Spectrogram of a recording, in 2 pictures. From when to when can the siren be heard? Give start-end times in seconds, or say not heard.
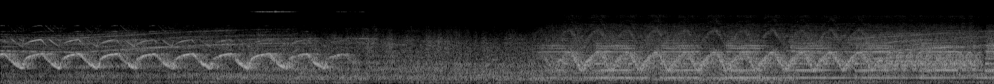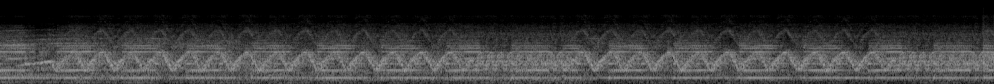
0.0-3.6, 5.2-19.8.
